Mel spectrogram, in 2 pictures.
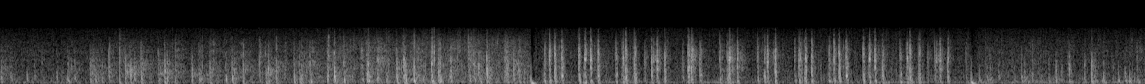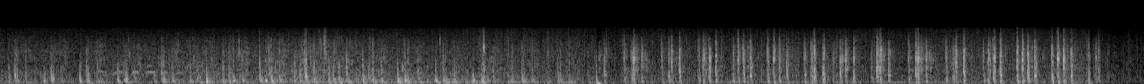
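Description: Horse galloping: a fast, dense patter of hoofbeats that swells in over the first few seconds and cuts off sharply at the end, over the steady hiss of an old film soundtrack.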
